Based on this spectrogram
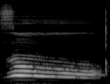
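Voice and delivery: "zool" drawn out, falling; long "zool" sinking in pitch; isolated final syllable. Shown as a demonstration. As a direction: stretch "zool" as one lone syllable. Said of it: "the final stable syllable".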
